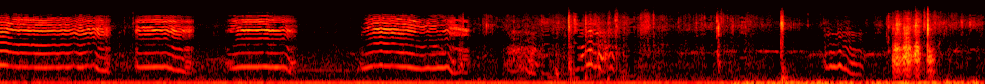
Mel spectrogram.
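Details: Three drawn-out, nasal, wavering mews, each rising then falling, come from Grey-crowned babblers at a pond built for them, followed by scattered squeaks and clicks over a low background hum.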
